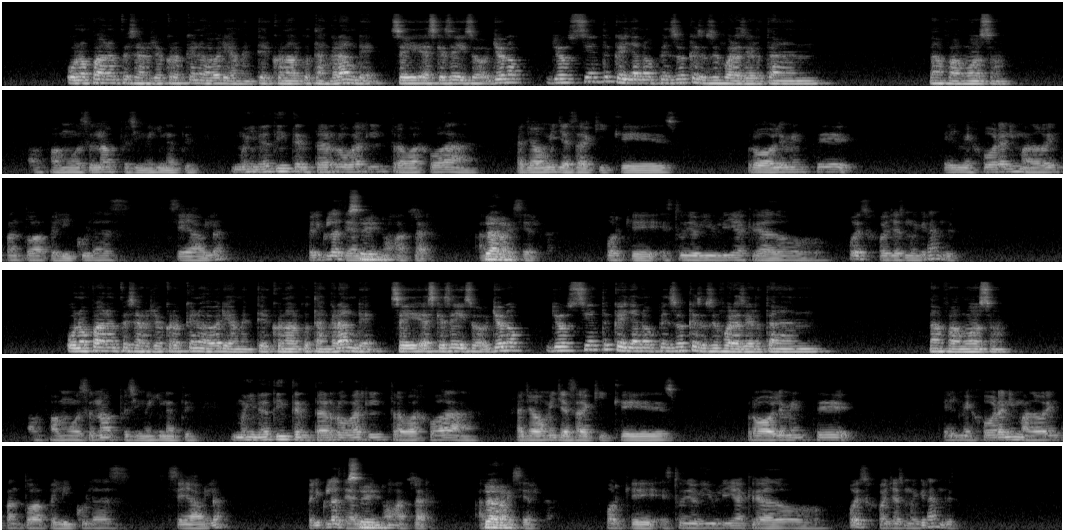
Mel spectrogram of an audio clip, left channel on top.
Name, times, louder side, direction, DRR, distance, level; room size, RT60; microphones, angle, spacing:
voice 1, 0.7-5.2 5.4-8.2 9.3-10.0 24.7-25.0 26.0-26.3, right 1 dB, 80° right, 0.7 m, -20 dB
voice 2, 10.9-12.5 12.9-15.3 15.8-17.3 18.1-19.1 20.0-22.5 22.9-23.4 24.3-25.5 26.0-26.5 27.3-29.4 29.7-30.7, right 1 dB, 55° right, 1.0 m, -26 dB
2.8 x 2.0 x 3.8 m
head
